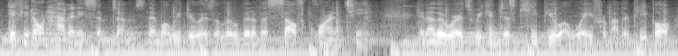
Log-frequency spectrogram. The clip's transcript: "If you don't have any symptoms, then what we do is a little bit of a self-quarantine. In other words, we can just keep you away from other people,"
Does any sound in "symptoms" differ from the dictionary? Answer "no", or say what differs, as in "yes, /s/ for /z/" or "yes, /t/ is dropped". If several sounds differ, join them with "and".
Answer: no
